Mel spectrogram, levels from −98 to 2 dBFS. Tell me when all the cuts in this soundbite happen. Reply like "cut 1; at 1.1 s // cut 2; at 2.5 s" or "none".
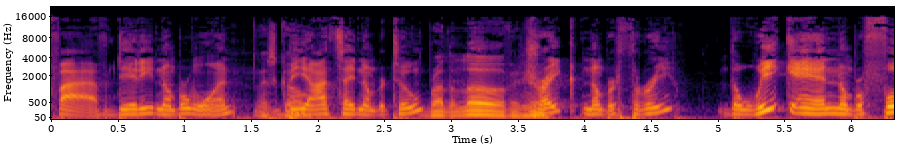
none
